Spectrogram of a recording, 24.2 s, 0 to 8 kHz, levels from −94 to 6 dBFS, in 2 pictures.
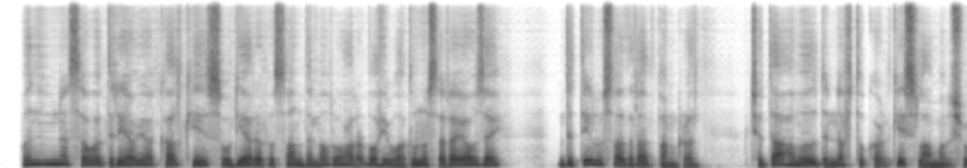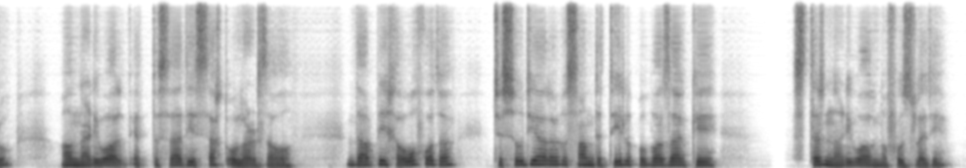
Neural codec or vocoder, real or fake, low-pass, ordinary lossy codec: codec, 16 kHz, about 1 kbps, DyCAST, with the encoder's durations; fake; none; none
